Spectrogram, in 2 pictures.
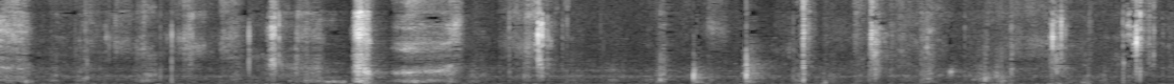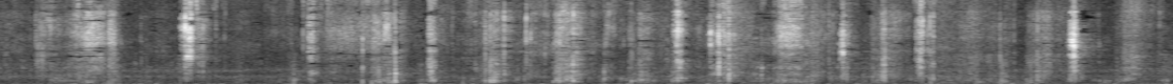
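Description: Saucy meat squelches and tears in a woman's hands close to a microphone.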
